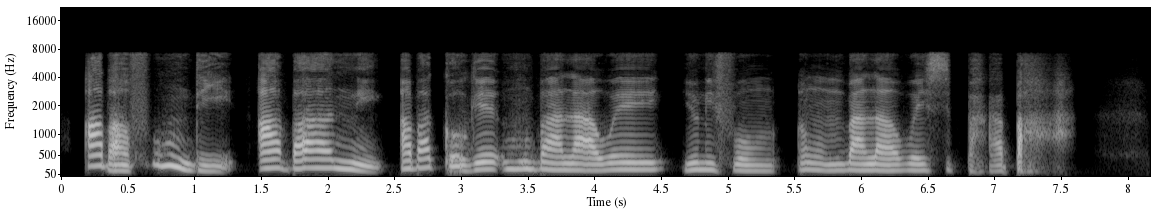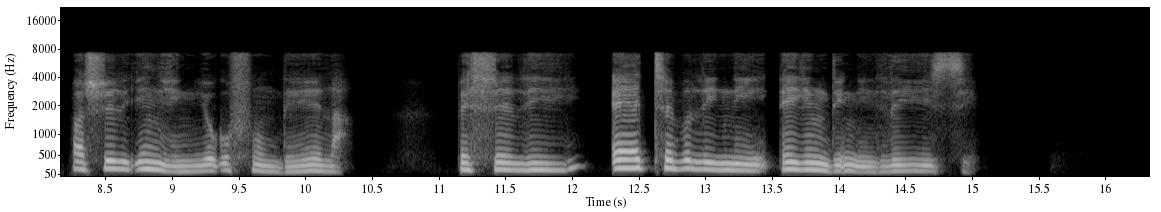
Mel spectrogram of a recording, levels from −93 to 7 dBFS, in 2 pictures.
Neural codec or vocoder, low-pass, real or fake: codec, 16 kHz in and 24 kHz out, 0.4 kbps, LongCat-Audio-Codec, two codebook decoder; 7.2 kHz; fake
